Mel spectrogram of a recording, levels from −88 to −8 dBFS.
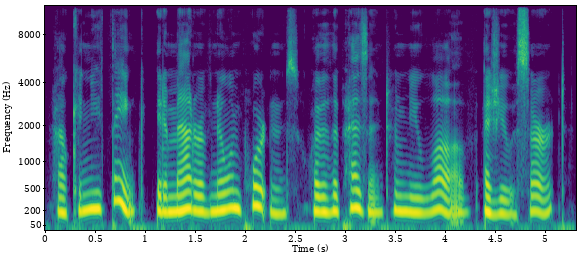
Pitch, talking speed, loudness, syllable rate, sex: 195 Hz, 215 wpm, -15 LUFS, 5.6 syllables/s, female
